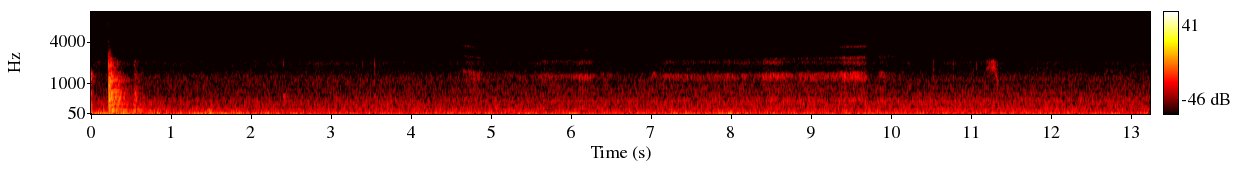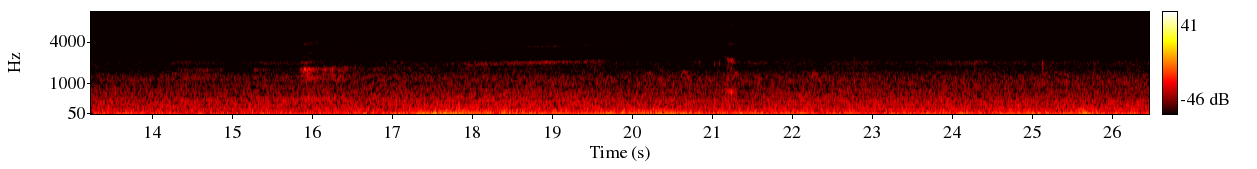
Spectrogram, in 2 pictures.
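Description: Can of computer duster held upside down, spraying liquid difluoroethane into a test tube: a faint, thin whistling hiss from the nozzle in two long stretches, from about four to ten seconds in and from about twelve to twenty seconds in, with a few small clicks. Wind rumbles on the microphone underneath.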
